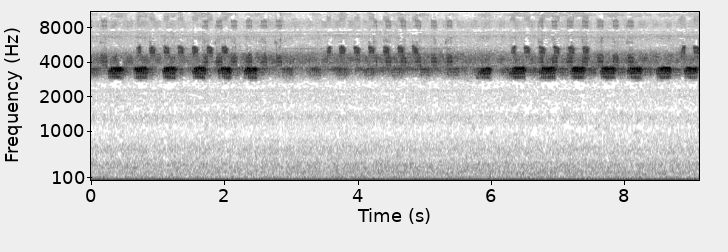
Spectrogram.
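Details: Crickets and other insects singing in an autumn chorus near a streetlight, a steady high shrill trill pulsing about twice a second, with several overlapping callers forming a dense layered ring.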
